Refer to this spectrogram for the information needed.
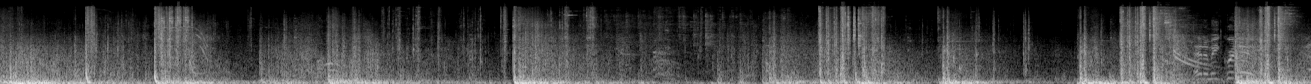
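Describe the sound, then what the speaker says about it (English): Frag grenade blasts amid heavy video game gunfire: repeated loud booming explosions and rapid bursts of shots fill the scene from start to finish, close and dense. "Throw frag."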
